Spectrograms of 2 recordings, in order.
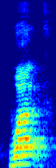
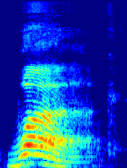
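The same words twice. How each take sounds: First: The vowel is cut short. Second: The vowel is held long. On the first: The speaker calls it wrong. "It's not work" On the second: The speaker calls it right. "It's work ... it's long"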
